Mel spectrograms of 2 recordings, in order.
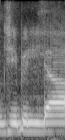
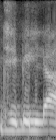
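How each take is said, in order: Both takes have the same delivery.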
